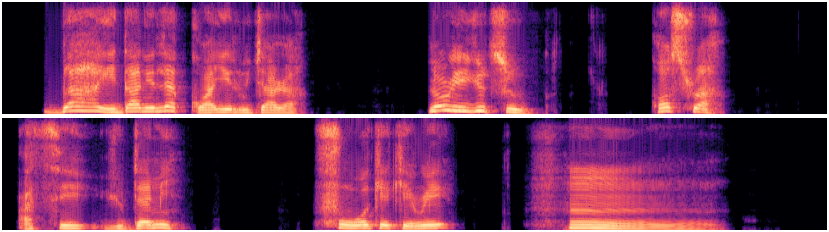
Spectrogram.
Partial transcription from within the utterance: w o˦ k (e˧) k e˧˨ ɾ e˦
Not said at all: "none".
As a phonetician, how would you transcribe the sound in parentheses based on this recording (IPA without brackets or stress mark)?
e˧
